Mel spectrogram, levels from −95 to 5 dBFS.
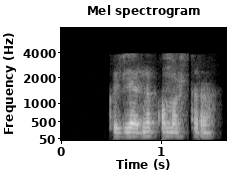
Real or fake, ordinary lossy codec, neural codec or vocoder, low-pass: real; AAC, 16 kbps; none; 7.2 kHz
